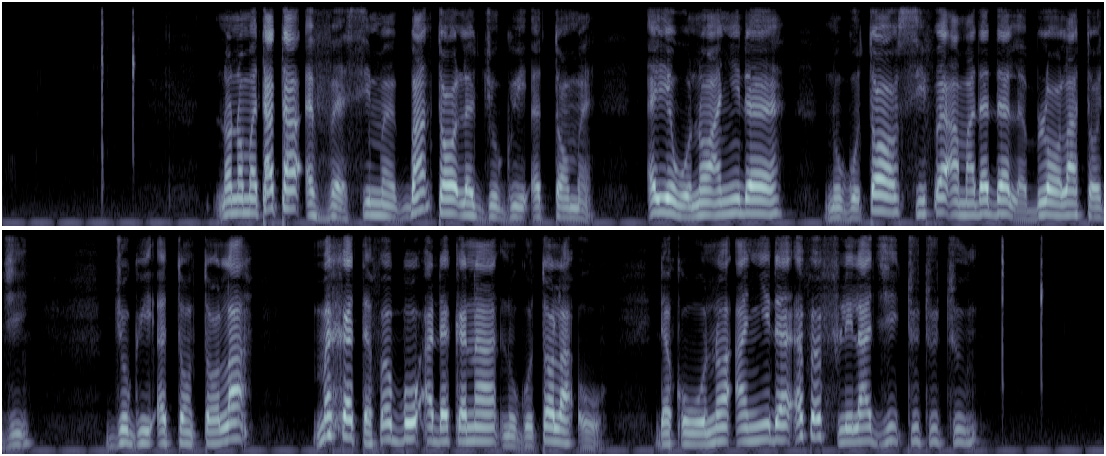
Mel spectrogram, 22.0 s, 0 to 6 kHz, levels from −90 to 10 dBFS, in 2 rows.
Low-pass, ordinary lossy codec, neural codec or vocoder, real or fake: 5.4 kHz; none; none; real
